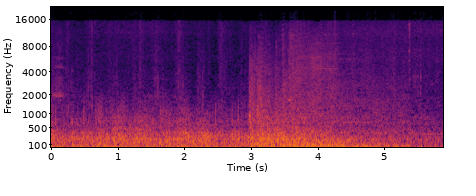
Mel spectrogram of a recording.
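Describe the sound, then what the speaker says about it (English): Rumbling blast from an explosion in the video game Horizon Zero Dawn, a dense low roar that swells around the middle and fades, with a breezy windy wash throughout. "Another explosion."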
